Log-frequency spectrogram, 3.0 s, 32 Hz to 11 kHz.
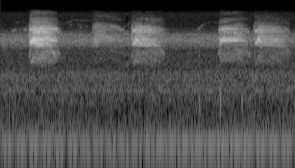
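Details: Northern royal albatross recorded on 11 February 2023: a harsh, buzzy call given in short, bright bursts roughly every half second to second, five bursts in all, over a steady low hum.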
